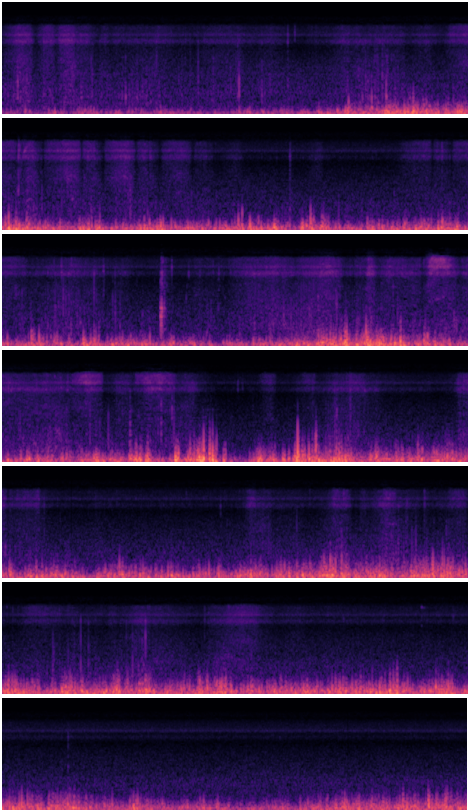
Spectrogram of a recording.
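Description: Wind buffeting the microphone in gusts, a heavy low rumble that picks up about three seconds in and keeps surging and dropping.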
